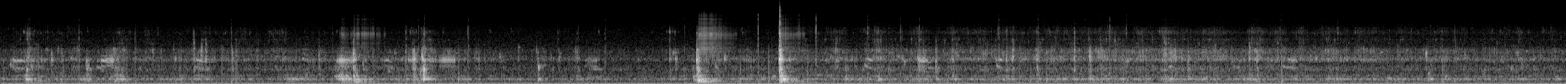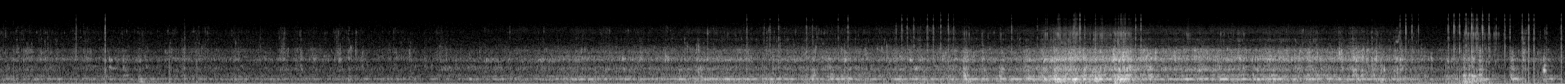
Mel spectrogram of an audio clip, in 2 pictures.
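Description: Water rushing and splashing against the hull of an ocean ski, heard from a bow-mounted camera, with paddle strokes and a few sharp slaps in the first eight seconds. It grows louder in the last third as the ski runs in through breaking surf.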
